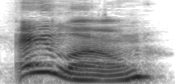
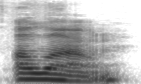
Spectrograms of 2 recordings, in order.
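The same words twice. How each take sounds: First: The stress is on the first syllable. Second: The stress is on the second syllable. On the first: The speaker calls it wrong. "We not say alone" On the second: The speaker calls it right. "It's alone"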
